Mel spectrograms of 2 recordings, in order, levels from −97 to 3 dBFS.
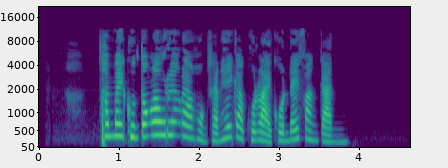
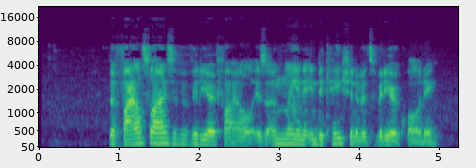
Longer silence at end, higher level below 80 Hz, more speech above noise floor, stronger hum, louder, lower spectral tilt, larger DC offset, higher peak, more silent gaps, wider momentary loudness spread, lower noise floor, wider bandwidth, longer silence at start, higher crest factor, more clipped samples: first, 0.8 s vs 0.3 s; second, -70 dBFS vs -62 dBFS; first, 62 dB vs 46 dB; neither; second, -27 LUFS vs -21 LUFS; about the same, -4.5 dB/octave vs -4.5 dB/octave; neither; second, -10 dBFS vs -2 dBFS; neither; about the same, 10 LU vs 9 LU; first, -88 dBFS vs -67 dBFS; first, 11.5 kHz vs 7.6 kHz; second, 0.75 s vs 0.9 s; about the same, 20 dB vs 20 dB; neither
